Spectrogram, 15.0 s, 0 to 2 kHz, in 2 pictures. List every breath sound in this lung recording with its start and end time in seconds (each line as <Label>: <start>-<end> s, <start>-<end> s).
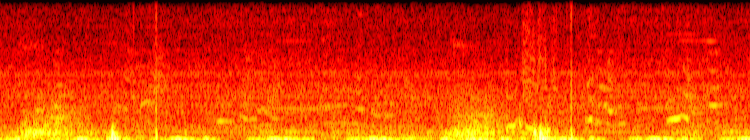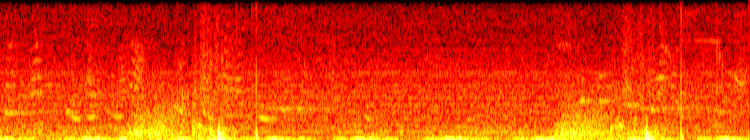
Inhalation: 4.41-5.35 s, 8.73-9.67 s, 12.99-13.93 s
Exhalation: 5.32-6.61 s, 9.68-10.96 s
